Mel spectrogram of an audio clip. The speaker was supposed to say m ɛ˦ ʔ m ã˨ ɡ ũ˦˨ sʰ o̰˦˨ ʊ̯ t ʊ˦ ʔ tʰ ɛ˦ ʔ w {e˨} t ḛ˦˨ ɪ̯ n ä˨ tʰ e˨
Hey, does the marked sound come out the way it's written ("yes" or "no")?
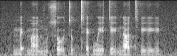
yes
